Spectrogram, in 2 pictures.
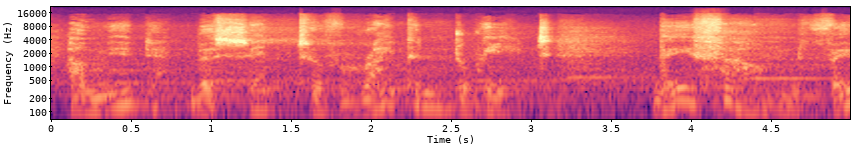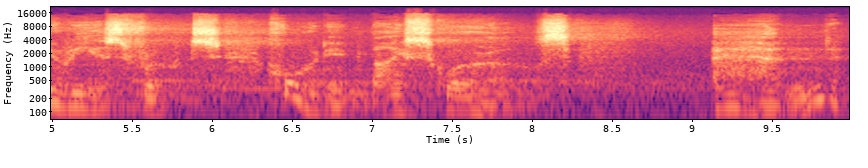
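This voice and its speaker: A man's voice: low voice, roomy sound, full character voice. A man playing a solemn storybook narrator in a fantasy game, reading scripted narration.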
